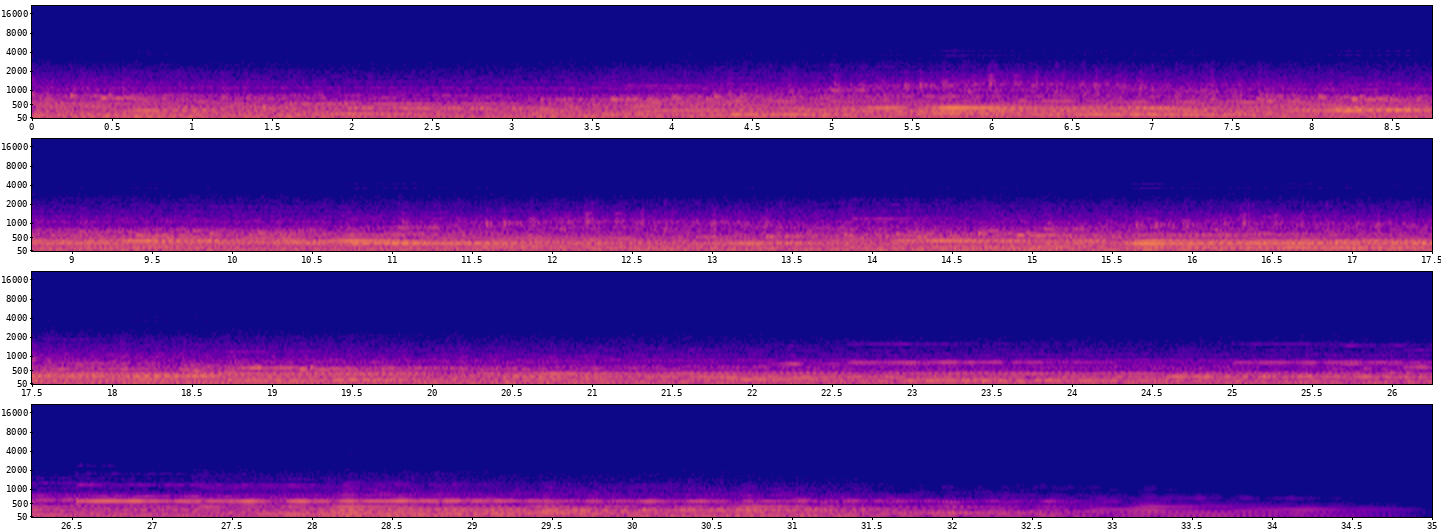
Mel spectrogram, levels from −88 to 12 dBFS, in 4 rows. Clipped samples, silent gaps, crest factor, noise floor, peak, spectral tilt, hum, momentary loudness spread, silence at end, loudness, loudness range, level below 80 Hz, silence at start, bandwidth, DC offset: under 0.1%; none; 18 dB; -67 dBFS; -14 dBFS; -11.5 dB/octave; none; 10 LU; 0.65 s; -33 LUFS; 8 LU; -42 dBFS; 0 s; 2.8 kHz; under 0.1%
